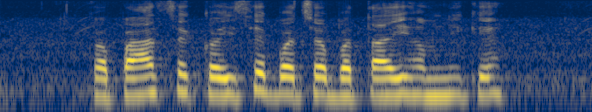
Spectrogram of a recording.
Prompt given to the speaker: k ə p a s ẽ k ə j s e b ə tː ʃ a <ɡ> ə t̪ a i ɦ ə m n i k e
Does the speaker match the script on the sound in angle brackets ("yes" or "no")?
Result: no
